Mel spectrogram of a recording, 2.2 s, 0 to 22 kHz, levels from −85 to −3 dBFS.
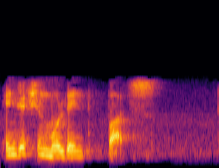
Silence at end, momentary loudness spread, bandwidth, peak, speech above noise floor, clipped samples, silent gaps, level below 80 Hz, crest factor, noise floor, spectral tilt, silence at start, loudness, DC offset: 0.65 s; 10 LU; 4 kHz; -2 dBFS; 29 dB; under 0.1%; none; under -90 dBFS; 16 dB; -46 dBFS; -8.5 dB/octave; 0 s; -17 LUFS; under 0.1%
